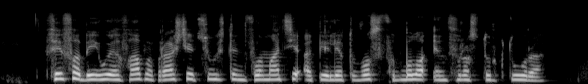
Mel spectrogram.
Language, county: Lithuanian, Alytus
